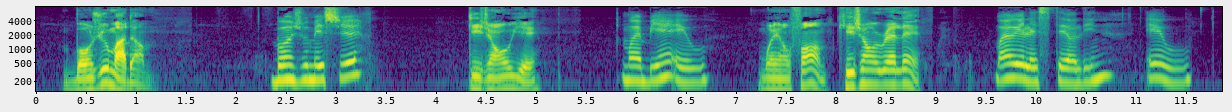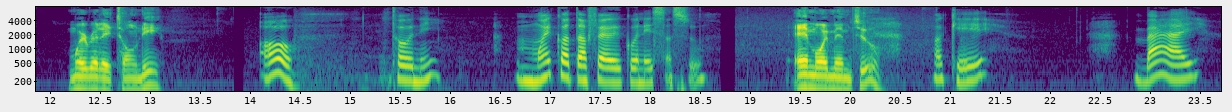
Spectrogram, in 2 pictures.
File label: basic conversation, haitian creole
